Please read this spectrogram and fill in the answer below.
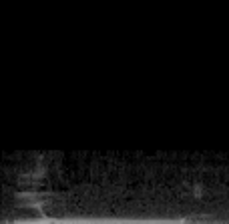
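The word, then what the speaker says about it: Yahweh: Ang pangalan ng Diyos daw, Yuwa. Yuwa. Yun daw original pronunciation, Yuwa.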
